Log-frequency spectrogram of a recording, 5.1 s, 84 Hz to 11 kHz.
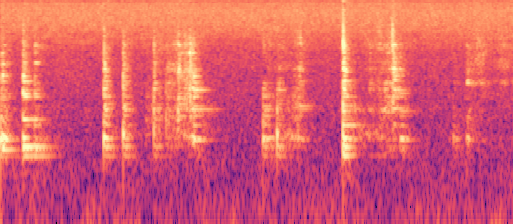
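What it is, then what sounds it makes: Metal tea tin. A small, square, white-painted, hollow metal tea tin is held close and tapped with long nails. It gives soft, slow, scattered taps that each ring briefly with a tinny, pitched tone around 540 Hz and bright overtones. Between the taps there is quiet background hiss.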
